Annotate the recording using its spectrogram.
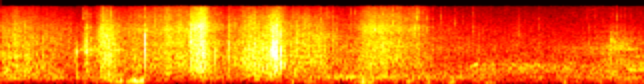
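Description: Footsteps in dry leaf litter, several steps during the first two and a half seconds, then quieter.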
